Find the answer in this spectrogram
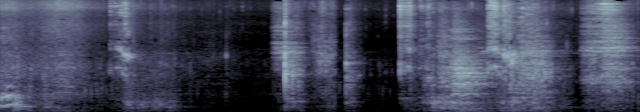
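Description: Flat metal spatula stirring and scraping through watery fish curry in a metal kadhai, in several short bursts with brief pauses between them.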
